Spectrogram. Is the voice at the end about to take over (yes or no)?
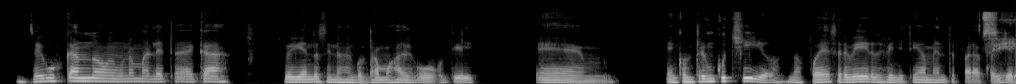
yes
